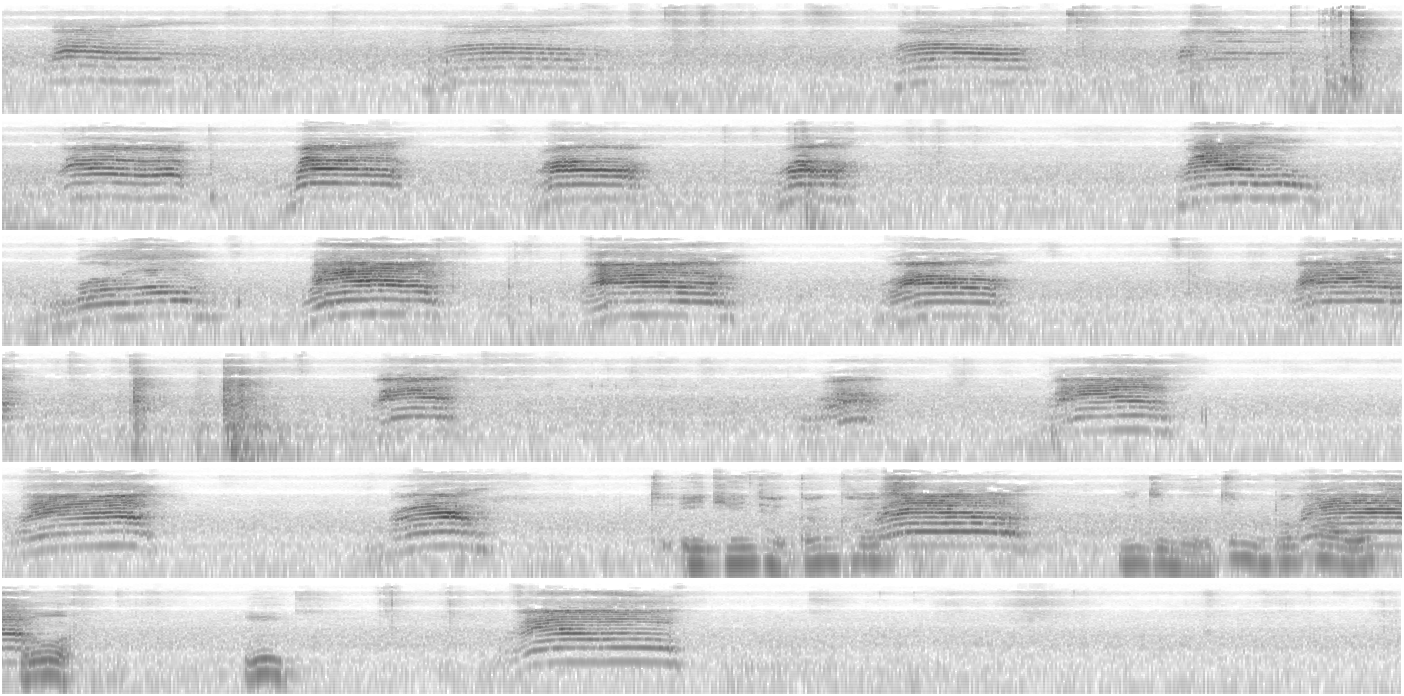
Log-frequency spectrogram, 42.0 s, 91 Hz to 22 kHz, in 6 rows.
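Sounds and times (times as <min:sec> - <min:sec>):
cat meowing: 0:00.2 - 0:01.1, 0:02.2 - 0:03.0, 0:04.4 - 0:05.2, 0:05.9 - 0:06.6, 0:07.2 - 0:11.3, 0:12.9 - 0:13.6, 0:14.2 - 0:16.3, 0:16.9 - 0:17.8, 0:18.4 - 0:19.1, 0:20.4 - 0:21.2, 0:22.8 - 0:23.4, 0:26.2 - 0:27.0, 0:28.0 - 0:28.9, 0:29.9 - 0:30.6, 0:32.4 - 0:33.2, 0:34.5 - 0:35.2, 0:37.5 - 0:38.5.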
